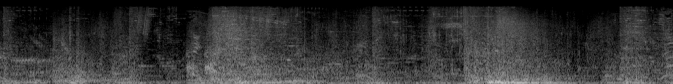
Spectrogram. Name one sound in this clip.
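Magic spells whoosh and crackle during a game battle.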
